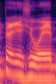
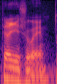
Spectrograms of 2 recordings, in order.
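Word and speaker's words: Perrier-Jouët: Anyway, this one, the first thing you hand me is Perrier Jouet. Or Jouet, I think, is how it's said, isn't it? Or I say Perrier Jouet, but some people say Jouet as well. It depends, right.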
